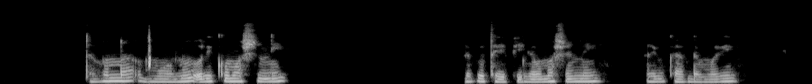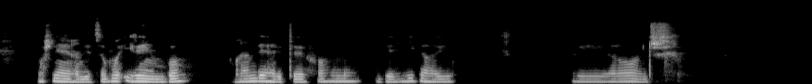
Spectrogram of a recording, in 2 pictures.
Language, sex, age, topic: Kinyarwanda, male, 18-24, government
